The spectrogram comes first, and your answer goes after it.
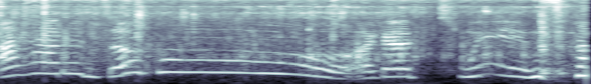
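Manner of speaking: high-pitched, thrilled squeal to the viewers; real excited discovery. Real, not acted. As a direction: show off a lucky find, voice way up. Finds a double one while cooking.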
